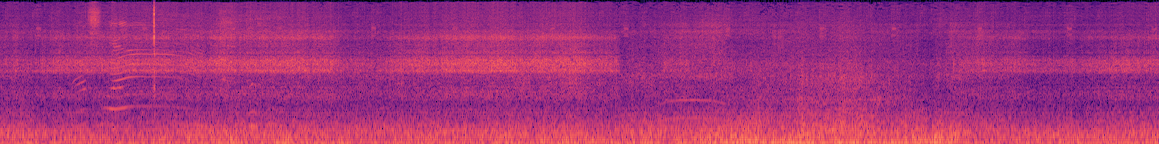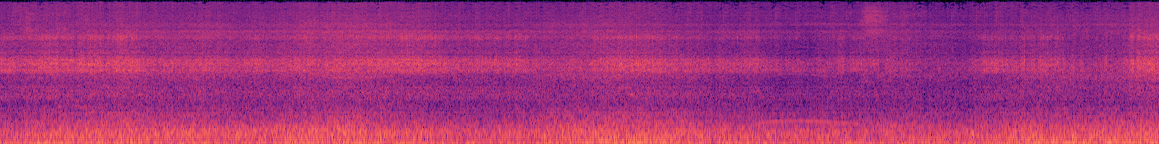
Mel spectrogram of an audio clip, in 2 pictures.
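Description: Strong wind roars steadily past a microphone, outdoors high in the air.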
